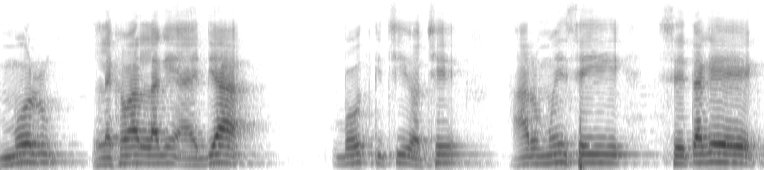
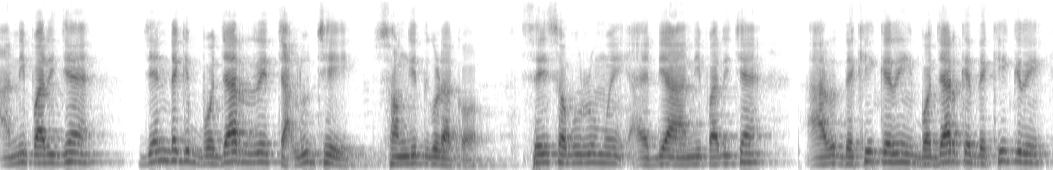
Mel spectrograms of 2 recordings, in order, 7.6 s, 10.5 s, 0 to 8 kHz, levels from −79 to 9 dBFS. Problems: none marked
